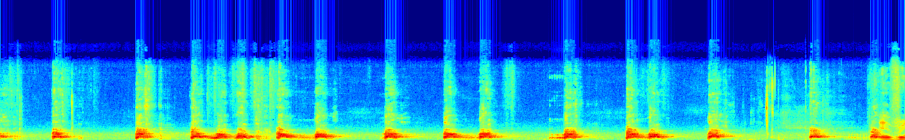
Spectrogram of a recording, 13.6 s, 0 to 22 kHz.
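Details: Persistent nighttime barking from dogs at 10 o'clock on a July 2013 evening, recurring every night; loud barks repeated about once a second in a long, fairly even series, with faint whining at the close.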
